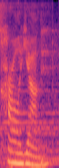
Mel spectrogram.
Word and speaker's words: Jung: Oh, by the way, as a brief segue here, I said Carl Jung last week, and it's pronounced Carl Jung.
